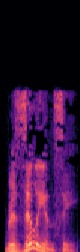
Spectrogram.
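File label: "resiliency", British English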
